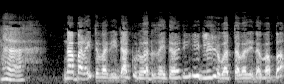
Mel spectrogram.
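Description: Her voice is pitched high. She swings her pitch over a very broad range. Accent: Sylheti. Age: 20s. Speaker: vlogger. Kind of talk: emotional monologue. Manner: plaintive.

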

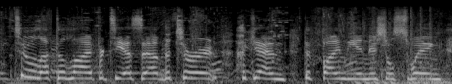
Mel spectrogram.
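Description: A man's extremely high-pitched, raised and projected voice at a moderate pace, with noticeable background noise. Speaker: esports color commentator. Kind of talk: live esports match analysis. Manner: analytical, explanatory.

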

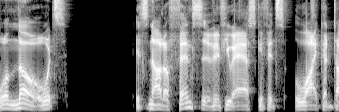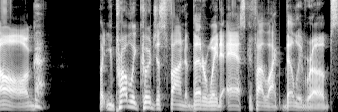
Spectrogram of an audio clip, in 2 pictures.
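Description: In a put-on character voice with a Southern US accent, a man speaks at a fairly low pitch. He keeps a moderate pace. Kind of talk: ASMR roleplay audio. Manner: flirtatious, teasing.

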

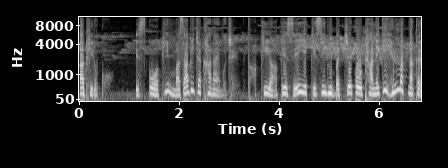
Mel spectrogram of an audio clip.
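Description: A female-sounding voice does a put-on character at medium pitch and a moderate pace. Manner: caring, protective.

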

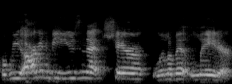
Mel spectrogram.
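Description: A woman with a high voice talks at a fairly quick pace. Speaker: fitness instructor. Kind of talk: exercise class instruction. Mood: encouraging, warm. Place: garden. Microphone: camera far.

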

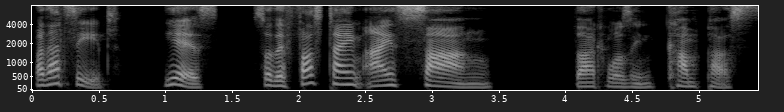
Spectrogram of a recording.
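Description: A woman speaks very slowly in a very deep, low voice, her pitch swinging very widely, with long, frequent pauses, a dry sound with no echo and a quiet background. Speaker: interview guest, singer. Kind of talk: casual interview answer, conversational. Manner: animated, storytelling. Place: studio. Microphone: studio mic.

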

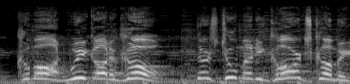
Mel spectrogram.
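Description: Over clear background music, a man puts on a character voice at an extremely high pitch and a moderate pace.

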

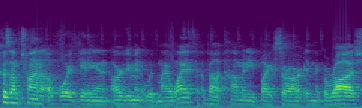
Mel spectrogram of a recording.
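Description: Over faint music in the background and audible room echo, a man speaks at a very fast pace. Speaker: vlogger. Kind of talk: casual vlog chat. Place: garage. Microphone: phone near.

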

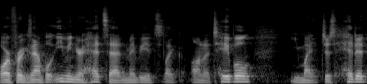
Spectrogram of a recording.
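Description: A man speaks at a very fast pace. His pitch is fairly low and his intonation fairly even. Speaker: tech reviewer. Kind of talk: product review talk. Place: home room. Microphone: studio mic.

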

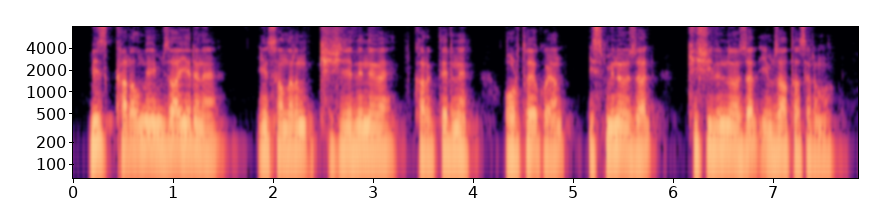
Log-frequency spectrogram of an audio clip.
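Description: This man talks at a fairly quick pace with a fairly high pitch and fairly even intonation. His tone is dark and mellow. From Turkey, Çorum. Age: 30s. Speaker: signature designer and entrepreneur. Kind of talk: pitch to investors.

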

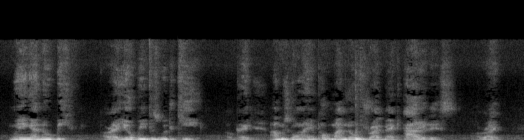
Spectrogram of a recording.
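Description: A man's dark, mellow voice with vocal fry at a very fast pace, with audible room echo. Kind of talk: comedic acted monologue. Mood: nervous, placating, joking. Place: home room. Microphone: camera far.

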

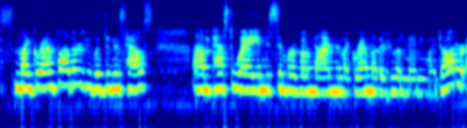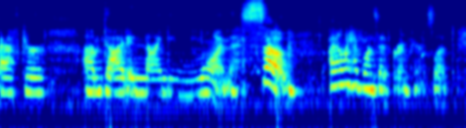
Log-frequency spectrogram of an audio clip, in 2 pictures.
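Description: A woman speaks at a fairly quick pace with a fairly high pitch and ordinary pitch variation. Her loudness swings widely over noticeable background noise. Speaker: vlogger. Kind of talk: casual chat. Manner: fast.

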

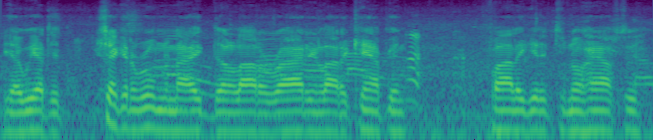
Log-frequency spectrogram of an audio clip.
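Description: The voice races at a very fast pace in a monotone, flat intonation. The sound is dry with no echo, with crowd noise in the background. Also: man. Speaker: motorcycle travel vlogger. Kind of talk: casual vlog chat. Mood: cheerful, laughing. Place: street. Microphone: phone near.

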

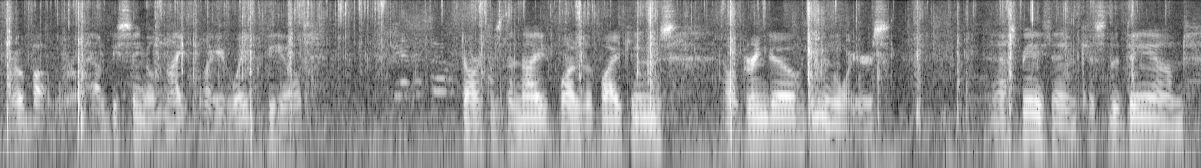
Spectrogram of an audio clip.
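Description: Over loud background noise, the speaker goes at a fairly slow pace with long, frequent pauses, in a dry sound with no echo. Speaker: shopper vlogger. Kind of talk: casual vlog chat. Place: shop. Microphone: phone near.

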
